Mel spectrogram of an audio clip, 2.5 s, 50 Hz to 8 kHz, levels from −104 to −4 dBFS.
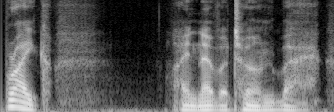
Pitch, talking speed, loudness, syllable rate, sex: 85 Hz, 120 wpm, -21 LUFS, 5.8 syllables/s, male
